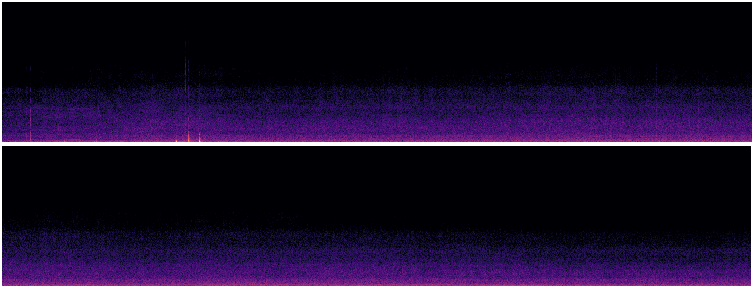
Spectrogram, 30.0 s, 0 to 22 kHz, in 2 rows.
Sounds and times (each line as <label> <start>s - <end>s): rain 0.0s - 29.9s
traffic hum on a wet and rainy crossing B 0.0s - 29.9s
